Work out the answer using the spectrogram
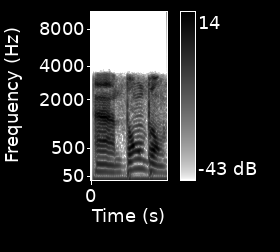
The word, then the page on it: bonbon: French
